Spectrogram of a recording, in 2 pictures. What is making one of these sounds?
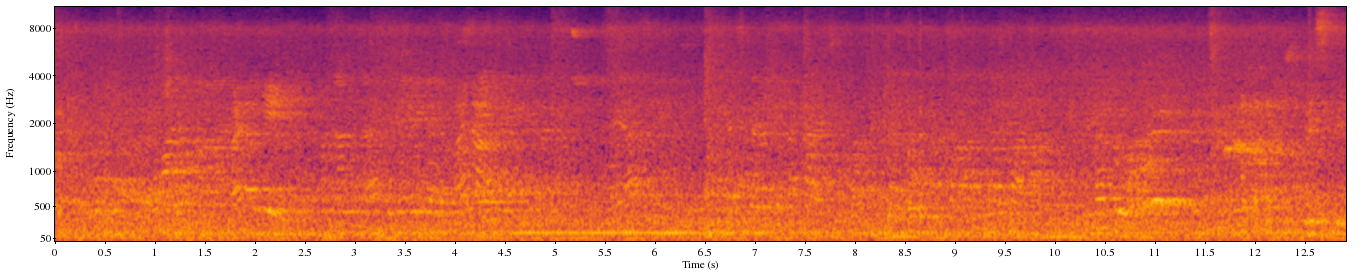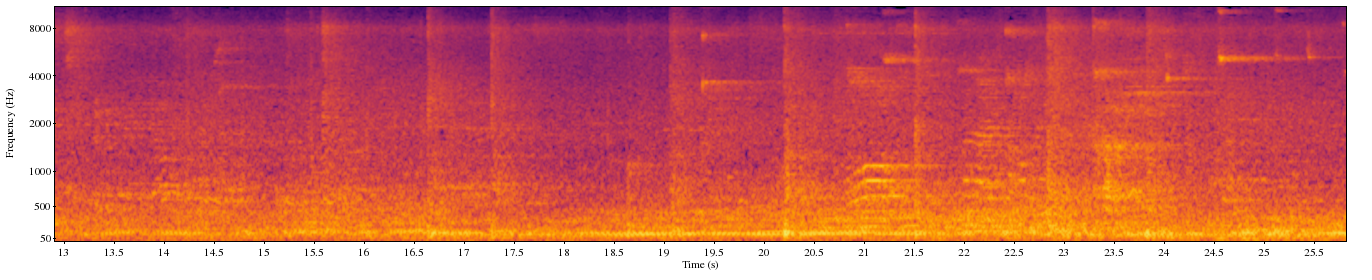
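Young men call out to each other in an echoing hall.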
